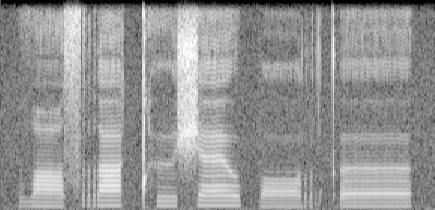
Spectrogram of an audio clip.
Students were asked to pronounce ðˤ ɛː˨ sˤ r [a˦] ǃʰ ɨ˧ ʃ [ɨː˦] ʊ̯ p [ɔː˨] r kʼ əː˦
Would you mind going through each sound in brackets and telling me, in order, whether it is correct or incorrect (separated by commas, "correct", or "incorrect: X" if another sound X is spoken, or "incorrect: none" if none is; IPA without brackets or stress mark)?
correct, incorrect: ɛː˦, correct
